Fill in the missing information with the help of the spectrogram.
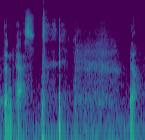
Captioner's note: chuckles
